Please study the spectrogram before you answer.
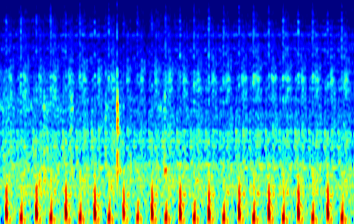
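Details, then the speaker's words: Troy-Bilt Tuffy rear-tine tiller, small single-cylinder engine, reassembled carburettor diaphragm, at full throttle on full choke with a finger over the intake: sharp evenly spaced putts, no steady idle; runs only choked, drawing too little fuel, one screw not fully in. "will run I just hold my finger right here it pulls up and ungass pulls up enough gas to run"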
